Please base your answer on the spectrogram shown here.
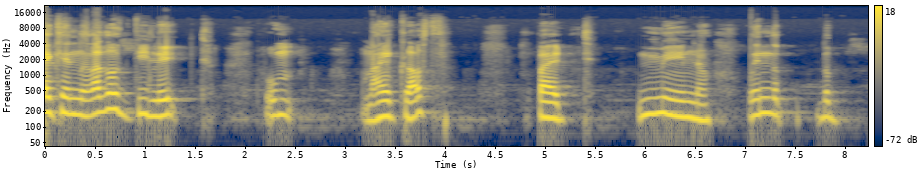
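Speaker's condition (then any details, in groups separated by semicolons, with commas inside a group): Spastic cerebral palsy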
